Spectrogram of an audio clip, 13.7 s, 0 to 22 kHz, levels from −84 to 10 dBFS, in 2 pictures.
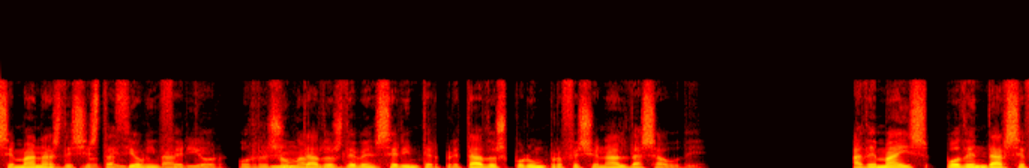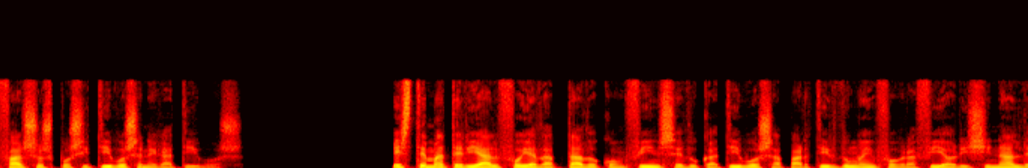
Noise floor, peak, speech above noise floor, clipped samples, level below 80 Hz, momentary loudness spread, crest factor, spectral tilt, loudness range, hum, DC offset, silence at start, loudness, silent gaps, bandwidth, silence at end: under -90 dBFS; -6 dBFS; over 67 dB; under 0.1%; -52 dBFS; 10 LU; 18 dB; -5.5 dB/octave; 3 LU; none; under 0.1%; 0 s; -24 LUFS; 4.83-5.60 s, 8.57-9.39 s; 12 kHz; 0 s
